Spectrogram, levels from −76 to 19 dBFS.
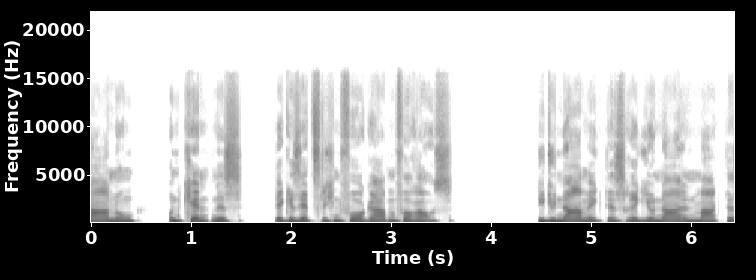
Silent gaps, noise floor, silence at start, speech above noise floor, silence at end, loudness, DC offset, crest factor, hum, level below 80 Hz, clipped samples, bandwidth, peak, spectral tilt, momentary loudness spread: none; under -90 dBFS; 0 s; over 67 dB; 0 s; -24 LUFS; under 0.1%; 18 dB; none; -48 dBFS; under 0.1%; 16 kHz; -6 dBFS; -5.5 dB/octave; 8 LU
